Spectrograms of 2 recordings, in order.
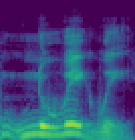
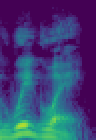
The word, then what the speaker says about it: Nwigwe: Wigwe? 100%. Toby Nwigwe. No, it's Toby Wigwe.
